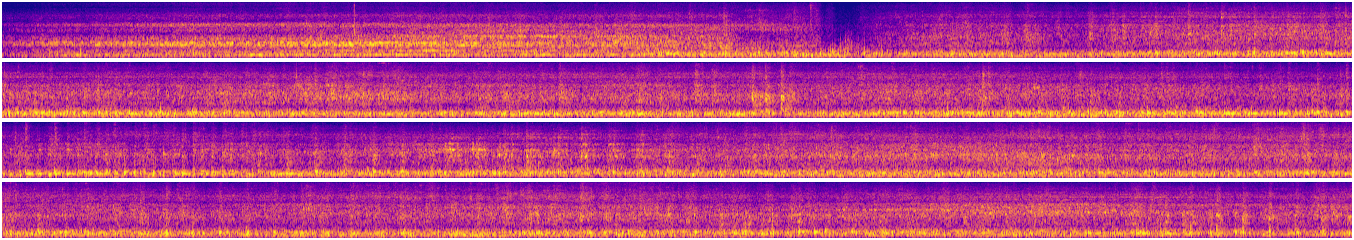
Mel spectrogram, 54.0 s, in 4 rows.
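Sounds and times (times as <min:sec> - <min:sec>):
locomotive humming tone: 0:00.0 - 0:11.9
train wheels rolling on rails: 0:00.0 - 0:54.0.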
